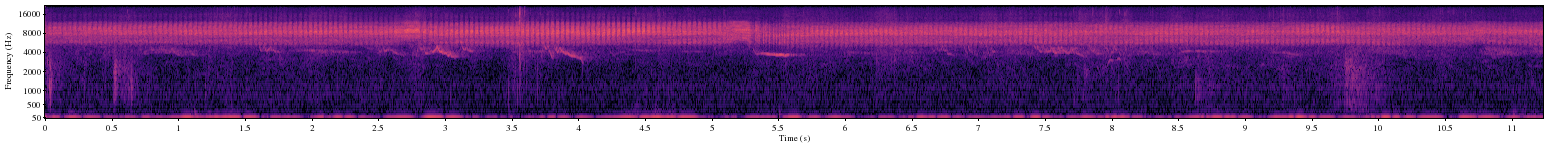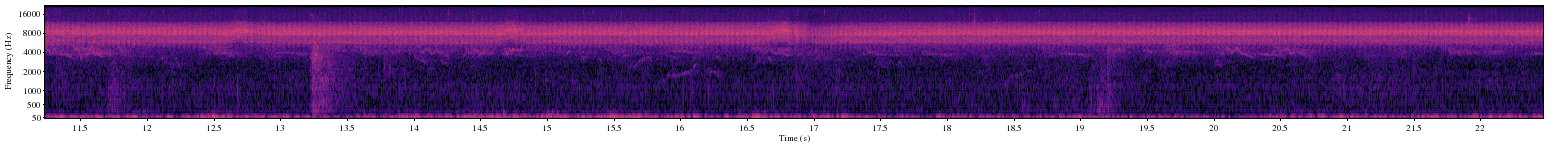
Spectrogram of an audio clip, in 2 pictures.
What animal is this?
Amphipsalta zelandica, a cicada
